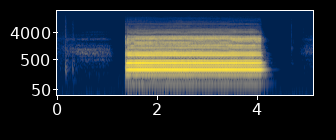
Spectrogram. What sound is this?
Sax Baritone - E3
Part of the Good-sounds dataset of monophonic instrumental sounds.
instrument::sax_baritone
note::E
octave::3
midi note::40
good-sounds-id::5311
baritone, E3, good-sounds, multisample, neumann-U87, sax, single-note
